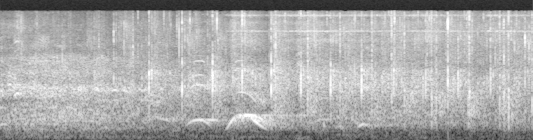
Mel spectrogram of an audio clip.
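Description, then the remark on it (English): A crowd applauds with steady, dense clapping throughout, joined midway by a brief rising-and-falling voiced cheer or whoop from someone in the audience. “Yeah, that's a good clap.”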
